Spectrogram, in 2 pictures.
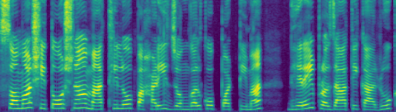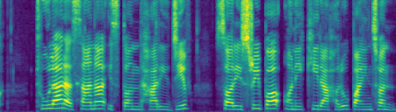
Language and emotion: Nepali, neutral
